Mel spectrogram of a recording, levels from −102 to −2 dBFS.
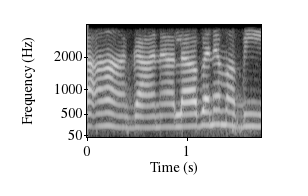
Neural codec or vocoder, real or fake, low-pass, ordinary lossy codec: none; real; 3.6 kHz; none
